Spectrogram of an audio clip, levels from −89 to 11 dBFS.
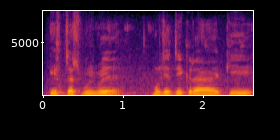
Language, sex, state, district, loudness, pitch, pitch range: Hindi, male, Bihar, Katihar, -15 LUFS, 155 Hz, 150-160 Hz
